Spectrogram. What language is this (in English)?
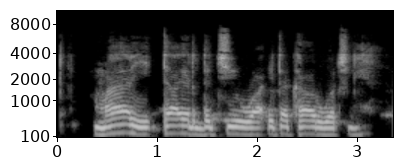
Hausa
